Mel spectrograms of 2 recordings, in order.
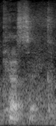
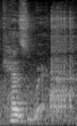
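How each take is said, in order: First: Keswick is pronounced the way locals say it. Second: Keswick is pronounced just as it is spelled. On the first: The speaker calls it right. "I have heard from the locals it's" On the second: The speaker calls it wrong. "It's spelled like it's pronounced"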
